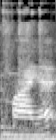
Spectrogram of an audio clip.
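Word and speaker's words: maiʻa: It's pronounced Maya in Hawaiian.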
